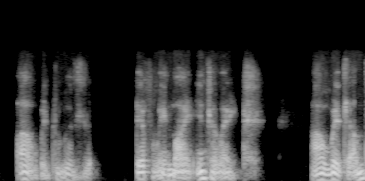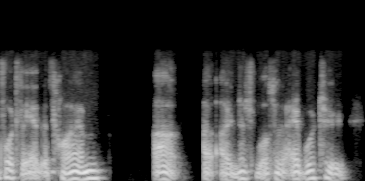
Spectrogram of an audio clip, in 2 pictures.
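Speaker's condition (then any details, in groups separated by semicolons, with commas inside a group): Cerebral palsy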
